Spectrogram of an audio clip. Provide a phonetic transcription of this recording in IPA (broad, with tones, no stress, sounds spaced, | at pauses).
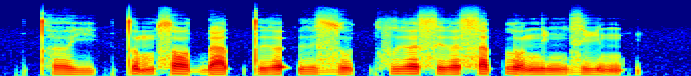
t̪ʰ ə̤˨˩ j | t̪ ə̰˧˥ m s ɔ˧ ɗ a˨˩ t̚ t̪ ɨ˨˦ ə̯ ʔ ɨ̤˨˩ z u˨˩ t̚ f ɨ˧ ə̯ s ɨ˨˦ ə̯ s a˦˥ t̚ l o̰˧˨ n i˧˩ ŋ z ḭ˧˨ n ʔ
